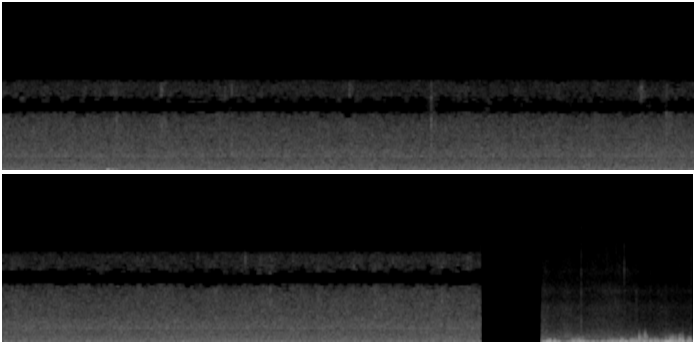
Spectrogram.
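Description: Heavy rain falling steadily, an even hiss, with a single thump just under a second in. Near the end the sound drops out for a moment, then gives way to louder, gusting wind buffeting the microphone.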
